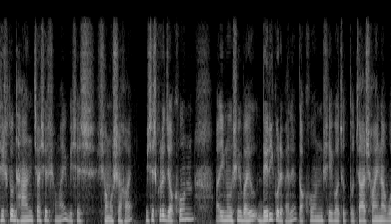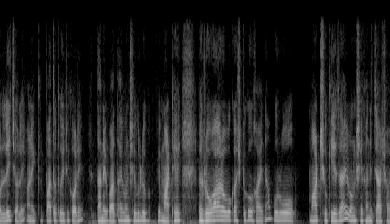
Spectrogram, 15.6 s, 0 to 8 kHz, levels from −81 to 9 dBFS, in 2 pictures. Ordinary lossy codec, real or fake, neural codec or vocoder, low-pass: none; fake; codec, 16 kHz in and 24 kHz out, 1 kbps, XY-Tokenizer; 7.2 kHz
